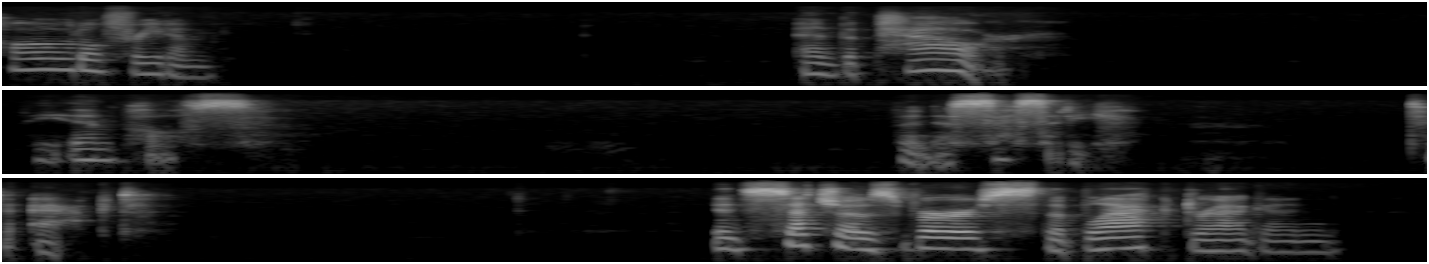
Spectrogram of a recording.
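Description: An older woman speaks calmly in short bursts with pauses, heard over an online call.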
